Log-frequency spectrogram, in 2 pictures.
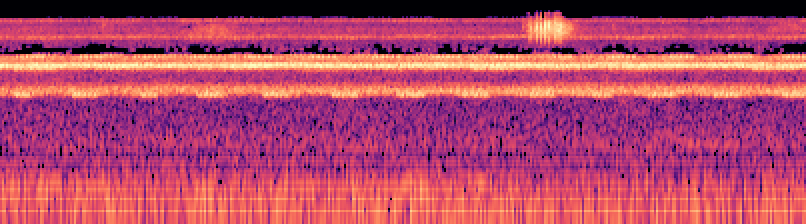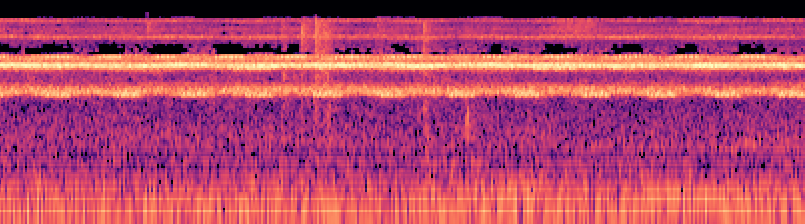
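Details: Summertime crickets from New England keep up a constant high-pitched trilling chorus throughout, with a brief extra very high chirp near the fourth second and faint clicks later.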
